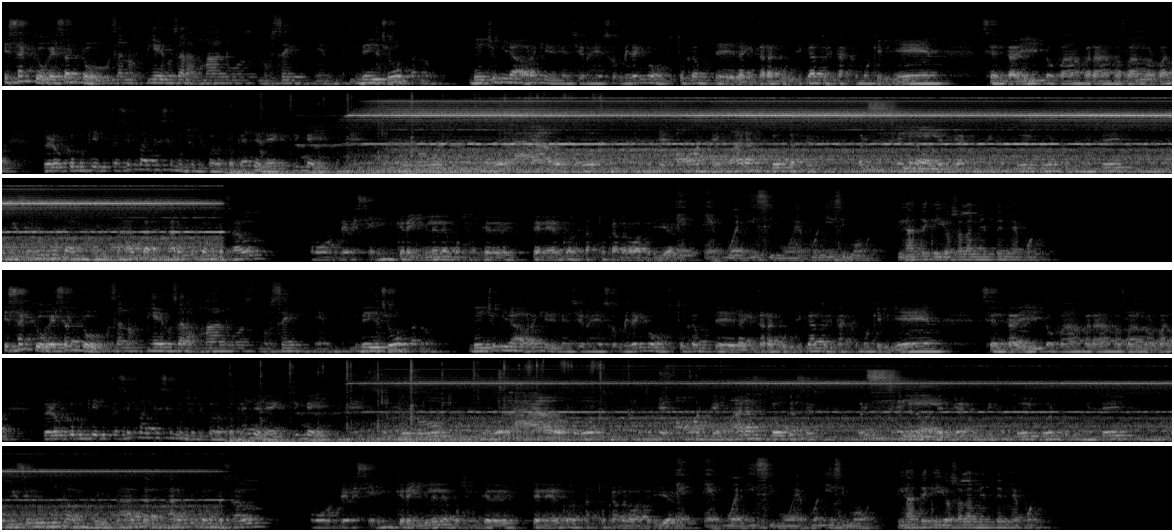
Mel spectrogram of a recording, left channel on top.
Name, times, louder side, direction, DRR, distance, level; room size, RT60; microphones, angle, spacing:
voice 1, 0.0-1.0 3.5-4.0 4.7-26.0 26.5-30.1, equal, 25° right, -2 dB, 2.8 m, -37 dB
voice 2, 1.1-3.4 3.7-4.3 11.2-11.5 16.7-17.4 20.3-21.2 30.1-33.7, right 1 dB, 60° right, -1 dB, 5.8 m, -41 dB
Run, 13.9-19.2 19.8-19.9, right 1 dB, 80° right, 1.8 m, -45 dB
sound 1, 15.1-25.6, left 13 dB, 60° left, 0.4 m, -27 dB
14.5 x 11.5 x 2.8 m, 0.43 s
head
